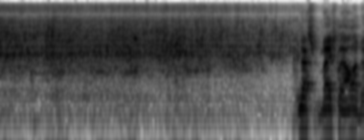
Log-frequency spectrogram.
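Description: Water pours from a jug into a colander over a pot.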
